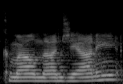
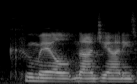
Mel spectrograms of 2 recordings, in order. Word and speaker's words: Kumail Nanjiani: And then Kumail Nanjiani, I think is how you say his name. Kumail Nanjiani, yeah.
